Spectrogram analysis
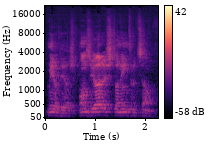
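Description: A male pastor with a European Portuguese accent preaching a sermon, lively, swinging from loud bursts to soft asides. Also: fairly low pitch, brisk. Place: large church hall. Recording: very echoey hall, mic at a distance.

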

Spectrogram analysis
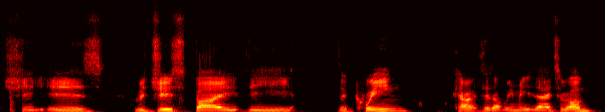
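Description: A young man co-hosting a podcast chats casually about a film, offering opinionated, rambling takes with lots of fillers and repeated words. His voice is medium-pitched and steady, and he speaks slowly.

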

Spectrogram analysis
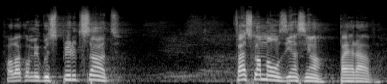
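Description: High-voiced Brazilian pastor preaching fervently. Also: male voice, animated, fast. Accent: Brazilian Portuguese. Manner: emphatic and repetitive, swinging from hushed to shouted. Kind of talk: sermon. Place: church service.

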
